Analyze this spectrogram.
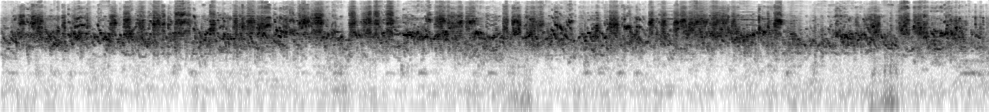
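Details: Budgerigars kept as breeding pairs: a dense, unbroken chorus of high chirps, squawks and warbling chatter from many birds at once, loud and steady for the whole ten seconds.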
